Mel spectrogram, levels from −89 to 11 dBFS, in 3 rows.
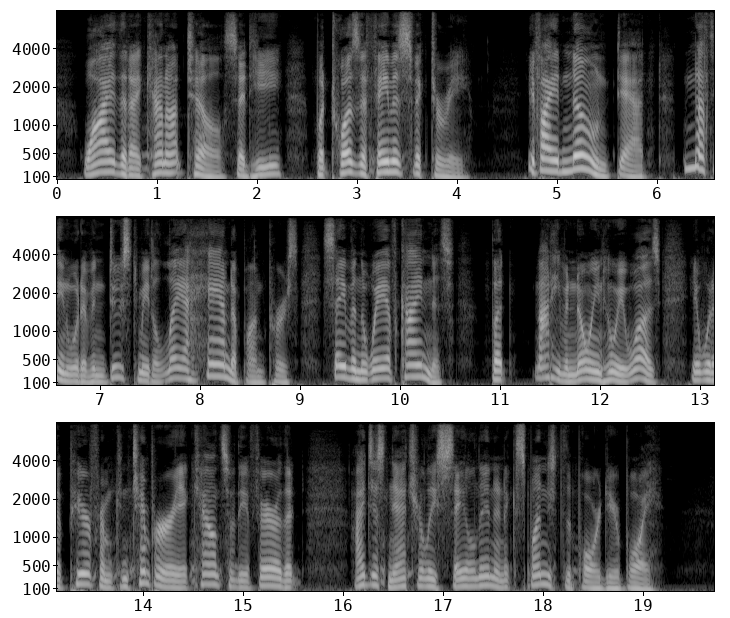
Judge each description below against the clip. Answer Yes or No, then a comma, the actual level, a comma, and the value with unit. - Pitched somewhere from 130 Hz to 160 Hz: Yes, medium, 140 Hz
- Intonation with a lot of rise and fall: Yes, wide, 6.9 semitones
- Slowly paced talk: No, average, 190 wpm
